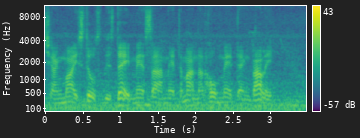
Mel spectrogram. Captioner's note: speaking in foreign language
